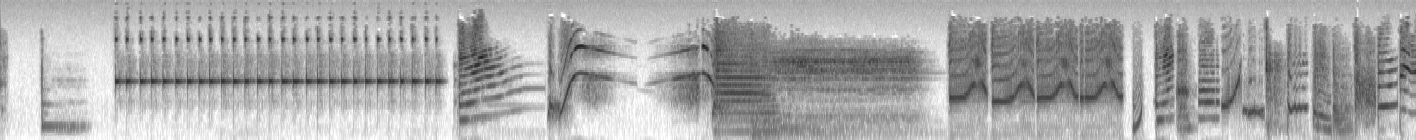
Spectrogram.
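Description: A string of cartoon comedy sound effects. First a fast pulsing tone for about two seconds, then rising and falling boing-like glides. After that comes a held buzzy chord, then a run of quick bouncing chirps.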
